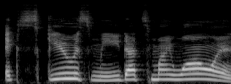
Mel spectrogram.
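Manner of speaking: a lightly voiced offended SpongeBob; indignant SpongeBob. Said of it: "and he's like".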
